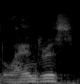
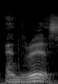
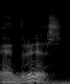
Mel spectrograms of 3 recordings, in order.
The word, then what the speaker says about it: Andres: And my first name is pronounced, if people look at it, they say it's Landris, but it's Andres. It's pronounced Andres.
